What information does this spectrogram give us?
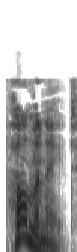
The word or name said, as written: pulmonate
